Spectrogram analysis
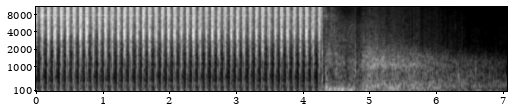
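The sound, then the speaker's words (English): Machine gun drum roll sound effect used while picking a giveaway winner: many rapid, evenly spaced loud bursts rattle for about four seconds, then end in a heavy booming blast that rumbles and slowly fades. “Here we go with our special custom machine gun drum roll, picking the winner now.”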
